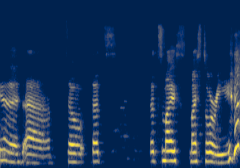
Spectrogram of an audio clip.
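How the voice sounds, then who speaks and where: With a Mexican accent, a woman speaks at a fairly high pitch. Her pace is very slow and her intonation fairly even. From Mexico (Monterrey). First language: Spanish. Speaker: hairstylist. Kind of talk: interview. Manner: halting.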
